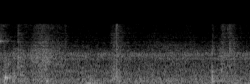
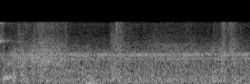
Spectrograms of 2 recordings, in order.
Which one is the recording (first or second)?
second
